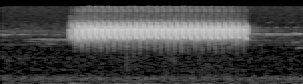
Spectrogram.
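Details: A Dark-eyed Junco (Junco hyemalis) gives its dry, high chatter call: a fast, even run of about twenty-five metallic ticks in just over a second, with no other sounds.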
